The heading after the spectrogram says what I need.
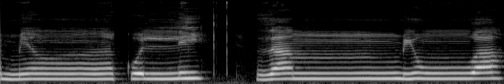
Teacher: نون ساکن کے بعد کاف ہے تو یہاں اخفا کا قاعدہ ہوگا، اخفا کا معنی ہے ادھورا غنہ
